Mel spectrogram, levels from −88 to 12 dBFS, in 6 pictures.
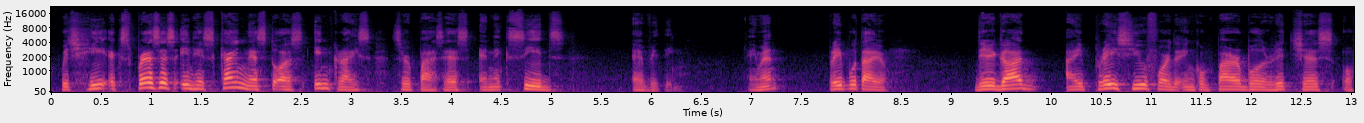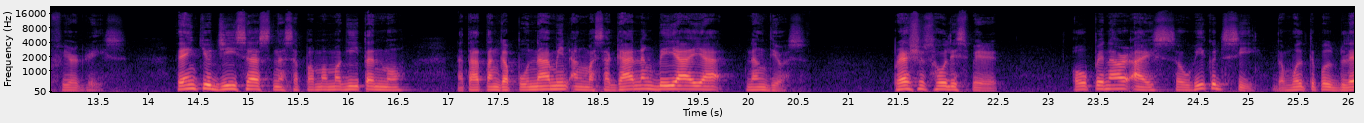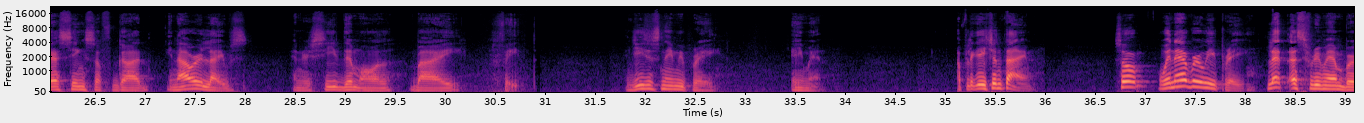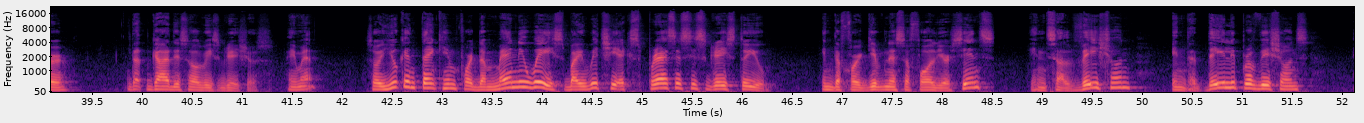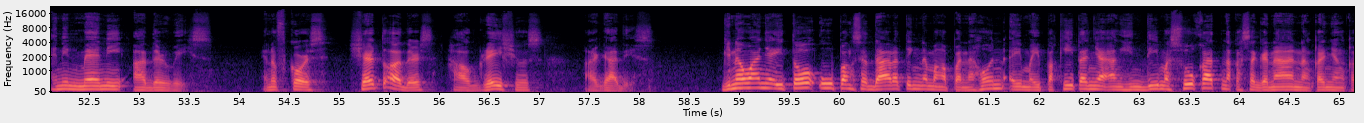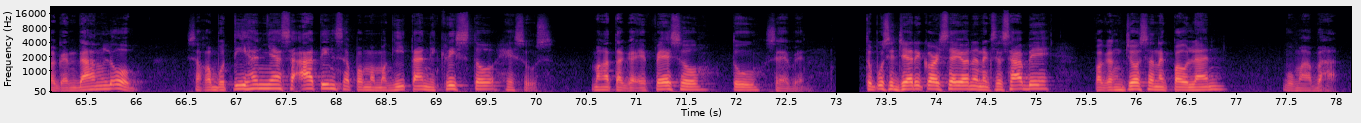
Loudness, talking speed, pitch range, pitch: -21 LUFS, 140 wpm, 125-165 Hz, 140 Hz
